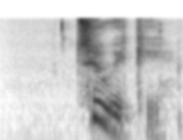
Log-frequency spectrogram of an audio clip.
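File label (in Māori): "tueke", Māori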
